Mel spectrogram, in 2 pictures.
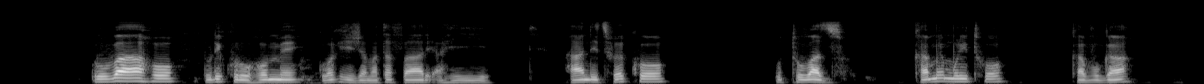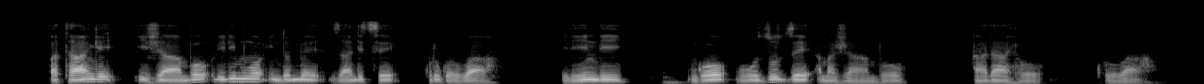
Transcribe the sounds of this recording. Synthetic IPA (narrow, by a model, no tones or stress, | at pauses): uɾuβaːɦo̞ | ɾuɾikuɾuɦo̞me̞kuβakiʃid͡ʒamatafaːɾḭʔa̰ɦije̞ | haːndit͡swe̞kʰo̞ | utuβazo̥ | kʰamŋe̞muɾitwo̞ | kʰavuɡa | βataːŋɡe̞ | iʒaːmbo̞ɾiɾimŋo̞ʔindo̞me̞zaːndit͡se̞ | kuɾuɡo̞ɾuβaːho | iɾiːndi | ŋɡo̞βuzuze̞ʔamaʒaːmbo̞ | aɾaɦo̞ | kʰuɾuβa̰ːho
